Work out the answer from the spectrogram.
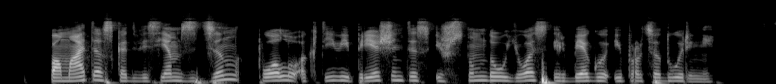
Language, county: Lithuanian, Vilnius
